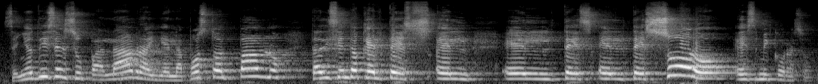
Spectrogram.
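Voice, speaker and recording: A woman's voice: high voice, animated, unhurried, hardly any pauses, roomy sound. A woman preaching a sermon, telling a personal story and acting out the dialogue with repeated phrases. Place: church.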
